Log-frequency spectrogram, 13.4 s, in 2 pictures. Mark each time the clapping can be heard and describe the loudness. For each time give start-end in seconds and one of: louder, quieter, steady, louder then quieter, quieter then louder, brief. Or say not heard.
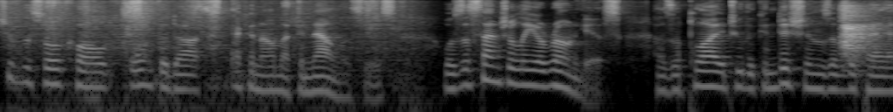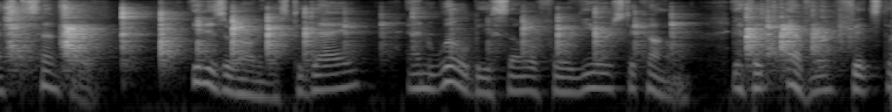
6.2-13.1 quieter then louder.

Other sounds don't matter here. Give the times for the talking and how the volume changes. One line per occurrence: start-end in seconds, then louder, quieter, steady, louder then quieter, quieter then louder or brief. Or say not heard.
0.0-13.3 steady.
